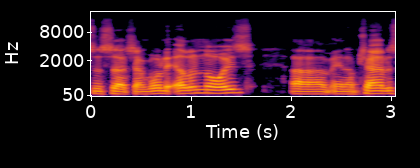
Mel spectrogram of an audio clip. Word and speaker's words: Illinois: such I'm going to Illinois um and I'm trying to say Illinois as much as possible for the people that live in Illinois that say that's not Illinois it's Illinois so uh I lived in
